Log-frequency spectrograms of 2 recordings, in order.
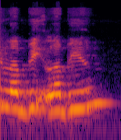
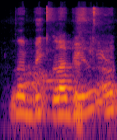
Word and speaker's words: LeBeau: Is that your real name, LeBeau? Or that's At just least. something you made up? Yeah, that's my LeBold. name. How do I You said it right. LeBeau?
